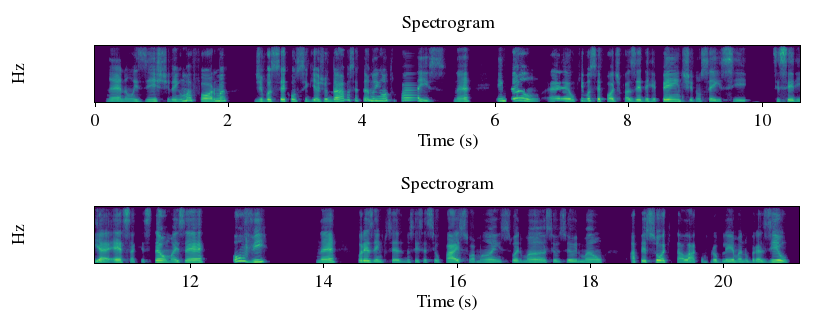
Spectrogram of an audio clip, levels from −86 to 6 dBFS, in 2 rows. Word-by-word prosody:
né, 165 0 -4
não 175 +1 -11
existe 205 +5 -6
nenhuma 220 +11 -1
forma 245 +1 +2 0.4
de 220 +4 -3
você 220 0 +4
conseguir 225 -3 -3
ajudar, 225 +5 +2
você 355 -3 -6
estando 295 -1 0
em 285 -1 +2
outro 280 0 -2
país, 320 - -3
né. 205 +5 -2 0.4
Então, 270 - +2
eh, 190 -1 +2
o 185 - -4
que 200 +9 -10
você 270 -2 +3
pode 200 -7 0
fazer 170 +3 0
de 170 -3 -4
repente, 210 +7 +2
não 185 - -12
sei 180 -2 -3
se 165 -4 -8 0.4
se 205 - -12
seria 175 -3 +3
essa 175 +4 +2
a - - -17
questão, 170 +7 +3
mas 190 0 -3
é 215 +3 +5 0.4
ouvir, 290 - +4 0.7
né. 200 +4 +3 0.3
Por 205 - +2
exemplo, 180 -5 +2
se - - -4
é - - +1
não 185 - -15
sei 185 0 -10
se 175 - -11
é - - -12
seu 165 - -10
pai, 185 -3 +3
sua 165 0 -12
mãe, 180 0 -6
sua 155 0 -5
irmã, 180 +2 -3
seu 160 0 -9
seu 165 +1 -2
irmão, 180 +3 -4 0.4
a 185 - -4
pessoa 190 +4 +5
que 225 - -32
está 185 -5 -7
lá 170 -2 +2
com 175 +1 -20
problema 175 -2 -2
no 155 -1 -9
Brasil, 180 +9 +3
190 Hz, 175 wpm, -25 LUFS, 175-225 Hz, 0.7 s, é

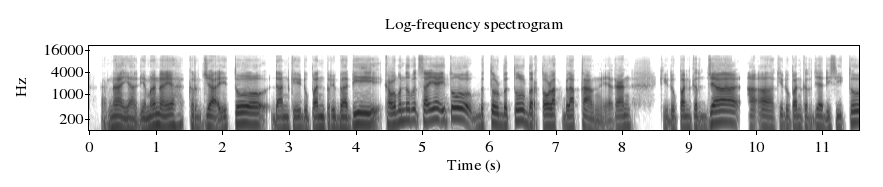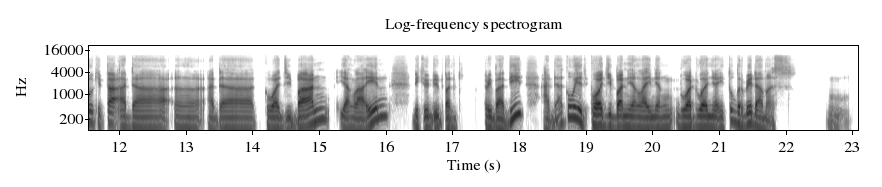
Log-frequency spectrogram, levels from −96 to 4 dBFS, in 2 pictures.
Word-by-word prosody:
Karena 125 +3 0
ya 110 -2 0
gimana 125 +6 +1
ya, 135 +2 -1
kerja 125 0 0
itu 145 +6 +3
dan 115 -1 -2
kehidupan 120 0 -1
pribadi, 125 +6 +1
kalau 145 +1 +2
menurut 190 +2 -1
saya 185 +3 +3
itu 205 - +3
betul-betul 140 - -1
bertolak 135 -3 +2
belakang 120 -5 0
ya 80 +3 -9
kan, 120 +6 -1 0.4
kehidupan 120 +1 -3
kerja 160 +8 +3
heeh, 125 -1 -2
kehidupan 125 0 -4
kerja 120 +1 -4
di - - -6
situ 165 +8 -4
kita 155 - +1
ada, 120 -1 -2 0.5
eee, 115 -1 -6 0.2
ada 110 0 -3 0.5
kewajiban 120 - +2 0.2
yang 110 -2 -1
lain 180 - +1 0.3
di - - -8
kehidupan 110 -2 -3 0.4
pribadi 180 - +2 0.3
ada - - -6
kewe 225 -7 +3
kewajiban 130 -3 +4
yang 120 -1 0
lain 115 0 +1
yang 115 0 -3 0.2
dua-duanya 120 -1 +2
itu 175 +9 -6
berbeda, 150 -5 +2
Mas. 100 -4 -10 0.5
Mhm. - - -18
125 Hz, 120 wpm, -23 LUFS, 115-150 Hz, 0.5 s, kewajiban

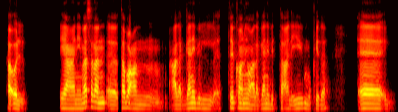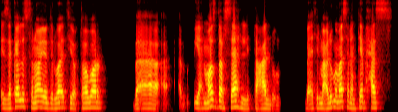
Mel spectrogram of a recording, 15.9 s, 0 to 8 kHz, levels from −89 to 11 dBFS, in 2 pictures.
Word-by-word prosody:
هاقول - - +5
لك، - - -18 0.7
يعني 120 -2 +1
مثلًا 145 -2 +2
آآ، 110 -1 -1
طبعًا 115 -8 0 0.2
على 110 0 -1
الجانب 125 +5 -1
ال 115 -3 -9
التقني 135 -2 -3
وعلى 110 -3 -1
جانب 120 +1 -5
التعليم 115 +2 -6
وكده، 105 - -9 0.6
آآ، 120 -2 +3 0.2
الذكاء 125 +7 0
الاصطناعي 150 -4 +1
دلوقتي 135 +2 0
يعتبر 140 +3 +2 0.6
بقى 120 +1 -1 0.5
يعني 130 -1 -3
مصدر 165 +1 +4
سهل 155 -3 +3
للتعلّم، 115 -2 -1 0.5
بقِت - - -5
المعلومة 140 +4 0
مثلًا 150 -3 +1
تبحث، 140 -9 -2
125 Hz, 105 wpm, -23 LUFS, 115-140 Hz, 0.7 s, هاقول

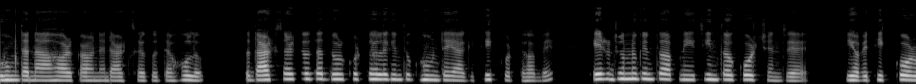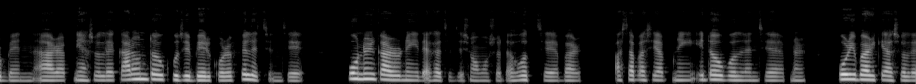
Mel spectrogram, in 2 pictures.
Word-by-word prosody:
ঘুমটা 205 0 +4
না 190 - 0
হওয়ার 190 -1 0
কারণে 185 -1 -4
dark 180 0 -5
circle 180 -1 -7
টা 180 - -4
হলো। 200 -3 +2 0.4
তো - - -9
dark 215 +1 +6
circle 250 0 +1
টা 255 - +5
দূর 240 0 +5
করতে 245 0 -4
হলে 235 0 +7
কিন্তু 230 0 -1
ঘুমটাই 210 -2 +1
আগে 180 +1 -12
ঠিক 225 - 0
করতে 185 -2 -11
হবে। 175 +2 -9 0.5
এর 245 - +7
জন্য 255 0 +6
কিন্তু 245 0 +2
আপনি 225 -1 -4 0.2
চিন্তাও 220 -1 +2
করছেন 215 -4 +1
যে, 175 - -1 0.5
কিভাবে 195 -1 +2
ঠিক 210 -2 -2
করবেন। 180 -4 +3 0.2
আর 185 - +2
আপনি 185 +2 -14
আসলে 195 0 -4
কারণটাও 235 0 +4
খুঁজে 200 -1 +2
বের 190 -1 +4
করে 185 0 0
ফেলেছেন 225 -2 0
যে, 175 0 -5 0.5
ফোনের 255 -1 +6
কারণেই 200 -3 +2
দেখা 185 - -4
যাচ্ছে 175 0 -15
যে - - -13
সমস্যাটা 175 0 -10
হচ্ছে। 205 -2 -4
আবার 180 0 -5 0.4
পাশাপাশি 205 0 -4
আপনি 195 0 -9 0.2
এটাও 215 0 +2
বললেন 190 -1 -3
যে 185 - -8
আপনার 185 +1 -11 0.4
পরিবারকে 225 -3 +6
আসলে 185 -1 -4
200 Hz, 185 wpm, -23 LUFS, 185-225 Hz, 0.5 s, হলে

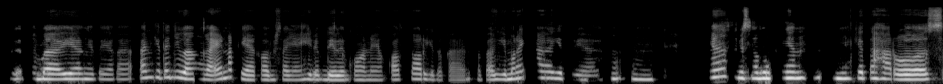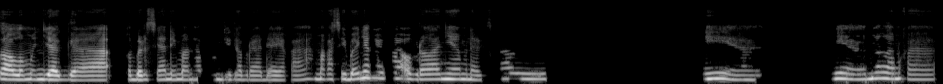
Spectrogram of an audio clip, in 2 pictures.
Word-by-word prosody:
gak 270 - -8
kebayang 250 0 +3
gitu 245 0 -11
ya - - -10
Kak, 240 0 -13
kan 305 +1 -3
kita 315 0 -4
juga 290 -4 +4 0.2
gak 220 0 0
enak 320 +4 -3
ya 220 - 0
kalau 215 -1 -4
misalnya 215 -1 -9
hidup 220 -1 -4
di - - +3
lingkungan 210 0 -8
yang 205 - -18
kotor 225 +3 -7
gitu 205 -2 -15
kan 100 0 -17
apalagi 220 +1 -4
mereka 300 +3 -5 0.2
gitu 265 - -5
ya, - - -12 0.2
mhm. 260 -3 -4 0.7
Ya 335 - +4
sebisa 290 -3 +1
mungkin 295 +1 +6 0.4
mhm, 275 -1 +6
kita 285 0 0
harus 230 -2 +6 0.2
selalu 225 -3 +6
menjaga 215 -3 +5 0.5
kebersihan 215 +1 -1
di 225 - -4
mana 220 +1 -7
pun 230 - -7
kita 220 0 -8
berada 210 0 -8
ya - - -8
Kak. 210 +2 -10
Makasih 240 0 -4
banyak 290 +4 +3
ya 280 - -4
Kak 275 0 -5
obrolannya 240 +1 +1
menarik 215 -3 -4
sekali. 250 -1 -6 1.6
Iya. 260 -3 +3 1.0
Iya, 265 -1 +3 0.2
malam 275 -2 +2
Kak. 230 -1 -9
240 Hz, 165 wpm, -20 LUFS, 220-265 Hz, 1.6 s, mungkin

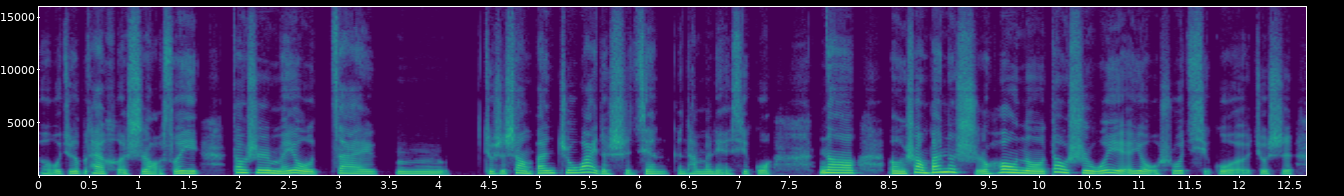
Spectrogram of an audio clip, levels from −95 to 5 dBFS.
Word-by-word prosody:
呃， 170 -3 -8
我 170 - -4
觉 180 - -5
得 200 - +1
不 190 - -7
太 205 -1 -1
合 180 - -7
适 180 +2 -4
啊， 160 -3 -3
所 190 +4 -1
以 205 -1 +2 0.3
倒 270 -1 +2
是 250 -2 +3
没 210 -1 +3
有 205 -8 +3
在 195 -5 -3 0.2
嗯， 175 -3 -4 0.3
就 195 - -3
是 185 - -4
上 220 -4 0
班 225 +2 +1
之 225 +2 -2
外 265 +1 +2
的 165 -4 -4
时 155 -1 -6
间 170 +4 -5
跟 170 - -8
他 175 +1 -7
们 170 0 -4
联 165 - -6
系 150 +4 -8
过。 155 0 -6 0.4
那， 245 -2 +4 0.3
呃， 205 -1 +3
上 250 +4 +3
班 285 +4 +6
的 315 -1 +7
时 280 - -3
候 270 +9 +5
呢， 205 -5 +4
倒 305 +1 +2
是 235 -2 +1
我 210 +2 +3
也 235 -5 +2
有 200 -7 +1
说 210 0 -3
起 215 0 -11
过， - - -5
就 85 - -7
是， 160 - -7
200 Hz, 235 characters per minute, -22 LUFS, 175-240 Hz, 0.4 s, 的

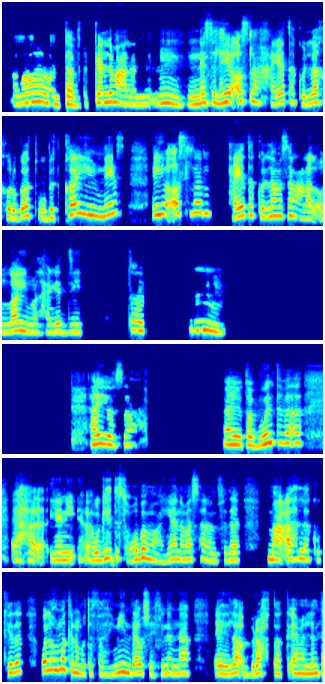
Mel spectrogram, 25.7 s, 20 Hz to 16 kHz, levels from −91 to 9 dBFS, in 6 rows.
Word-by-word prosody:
آه، 255 +2 +2
أنتَ 210 +2 0
بتتكلم 265 +7 +2
عن 220 -2 +3
ال 215 +3 -5
إمم، 230 -6 0
الناس 250 +5 +1
اللي 235 -2 +1
هي 280 - +7
أصلًا 295 -2 +1
حياتها 260 +3 -4
كلها 245 +3 0
خروجات 255 +2 0
وبتقيم 290 - +2
ناس 335 +8 0 0.4
هي 315 +2 +4
أصلًا 350 +1 +1 0.2
حياتها 280 +7 +3
كلها 270 0 0
مثلًا 280 0 0
على 210 -3 -2
الأونلاين 245 +5 0
والحاجات 215 +2 -6
دي 215 +1 -9 0.6
طيب 260 -2 0 0.6
إمم 265 -5 0 2.2
أيوه - - -16
صح. - - -22
أيوه 270 -3 +4
صح، 250 +1 -7 1.2
أيوه. 255 0 +6
طب 245 -3 +1
وأنتَ 310 +5 +5
بقى 305 0 0 0.4
ح - - -1
يعني 220 -1 -1
ه 210 - -5
واجهت 255 +5 0
صعوبة 245 +4 +1
معينة 230 +1 -3
مثلًا 235 -3 -5
في 200 +2 -14
ده 220 +1 -3 0.3
مع 235 -2 +3
أهلك 240 0 -2
وكده 255 +6 -1 0.2
والّا 305 +3 +5
هم 335 +2 +5
كانوا 280 -6 +1
متفهمين 230 +2 -1
ده 250 0 +2
وشايفين 230 -1 -6
إنها 240 +1 -4 0.3
آآ، - - +1
لأ 250 +3 +2
براحتك 220 +1 -3
أعمل 235 0 +1
اللي 230 +1 +1
أنتَ 240 -1 -1
245 Hz, 140 wpm, -23 LUFS, 220-275 Hz, 2.2 s, هي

